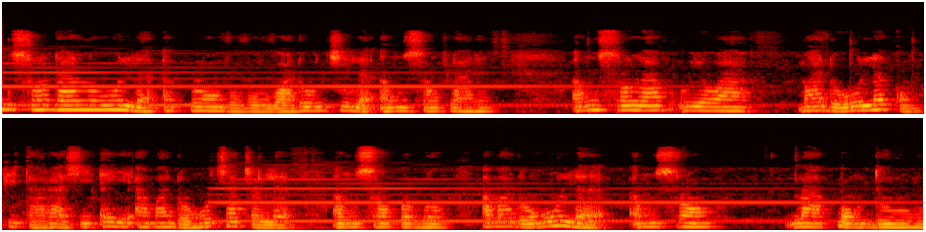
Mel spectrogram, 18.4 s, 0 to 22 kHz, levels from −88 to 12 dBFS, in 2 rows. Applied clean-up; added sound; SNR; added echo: none; Wind instrument, woodwind instrument; 15 dB; reverberation time 0.3 s.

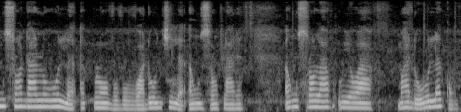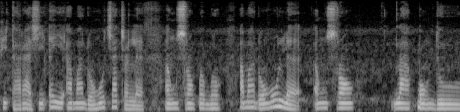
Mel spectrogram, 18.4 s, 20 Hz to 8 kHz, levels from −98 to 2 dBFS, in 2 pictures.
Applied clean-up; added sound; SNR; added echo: none; none; none; none.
